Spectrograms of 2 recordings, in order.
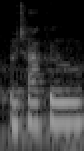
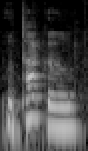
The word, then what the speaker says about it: Utaku: I decided on Utaku.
